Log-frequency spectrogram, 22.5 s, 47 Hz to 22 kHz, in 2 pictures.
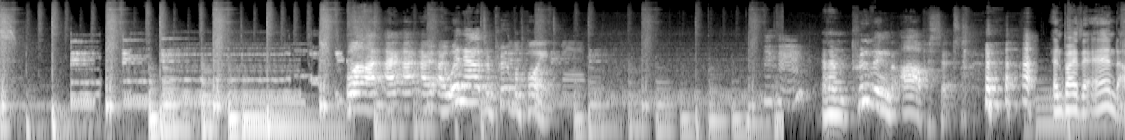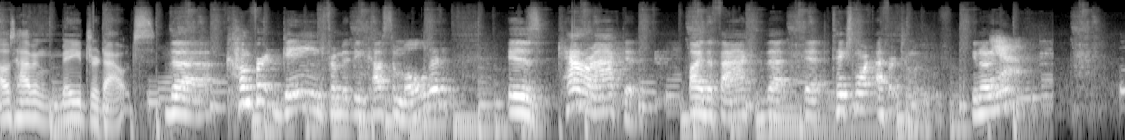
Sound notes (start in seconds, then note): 0.0 upbeat music; 7.7 humming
